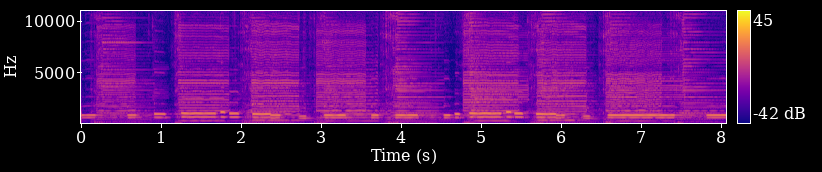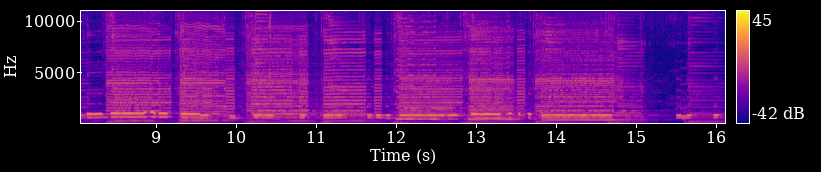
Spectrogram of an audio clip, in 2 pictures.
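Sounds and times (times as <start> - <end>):
fanfare: 0.1 - 16.0.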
